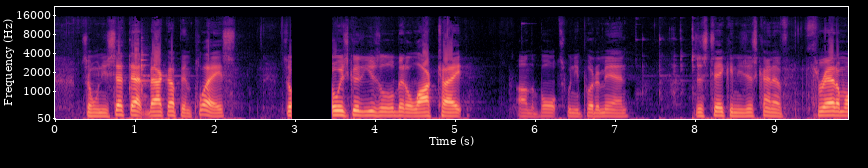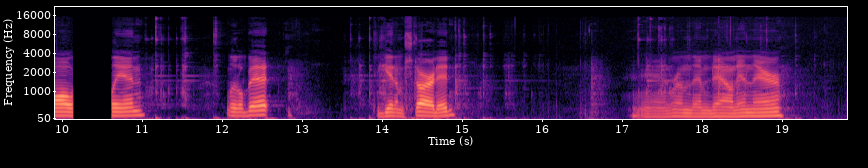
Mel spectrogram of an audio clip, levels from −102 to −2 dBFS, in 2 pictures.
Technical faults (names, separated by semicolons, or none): playback stall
